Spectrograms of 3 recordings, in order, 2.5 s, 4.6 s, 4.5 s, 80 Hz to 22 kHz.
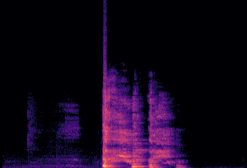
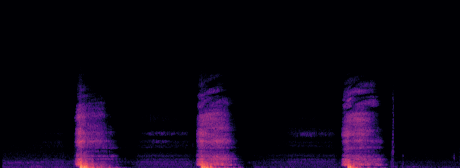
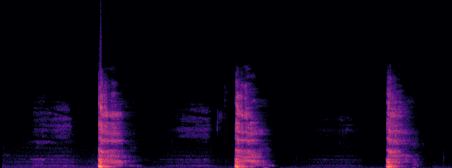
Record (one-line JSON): {"cough_length": "2.5 s", "cough_amplitude": 32768, "cough_signal_mean_std_ratio": 0.3, "exhalation_length": "4.6 s", "exhalation_amplitude": 32768, "exhalation_signal_mean_std_ratio": 0.26, "three_cough_length": "4.5 s", "three_cough_amplitude": 32768, "three_cough_signal_mean_std_ratio": 0.23, "survey_phase": "beta (2021-08-13 to 2022-03-07)", "age": "18-44", "gender": "Male", "wearing_mask": "No", "symptom_fatigue": true, "symptom_change_to_sense_of_smell_or_taste": true, "symptom_loss_of_taste": true, "symptom_onset": "2 days", "smoker_status": "Never smoked", "respiratory_condition_asthma": false, "respiratory_condition_other": false, "recruitment_source": "Test and Trace", "submission_delay": "1 day", "covid_test_result": "Positive", "covid_test_method": "RT-qPCR", "covid_ct_value": 17.7, "covid_ct_gene": "ORF1ab gene", "covid_ct_mean": 18.4, "covid_viral_load": "950000 copies/ml", "covid_viral_load_category": "Low viral load (10K-1M copies/ml)"}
